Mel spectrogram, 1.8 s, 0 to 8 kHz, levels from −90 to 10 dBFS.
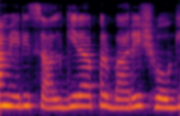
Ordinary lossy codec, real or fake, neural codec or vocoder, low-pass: none; real; none; 7.2 kHz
